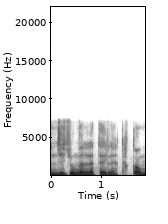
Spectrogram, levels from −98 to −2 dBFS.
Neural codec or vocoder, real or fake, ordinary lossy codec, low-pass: codec, 16 kHz, 4 kbps, X-Codec, HuBERT features, trained on general audio; fake; none; 7.2 kHz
